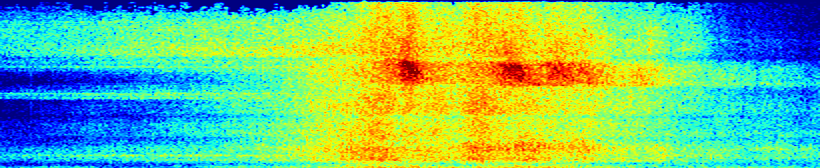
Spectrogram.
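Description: CrossCountry Voyager diesel multiple unit passing the platform: a rush of wheel and engine noise that swells, is loudest about four to five seconds in, then fades away.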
